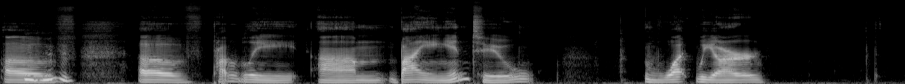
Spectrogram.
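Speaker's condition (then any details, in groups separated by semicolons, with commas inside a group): Stuttering; wants more comfort with own stutter, plans daily mindfulness, positive affirmations, speaking with new people; about 20 takes of 30-second outro while focusing on stuttering, easier once not focusing; practices how to talk, speech came easier when not thinking about stuttering; repeated words, prolonged sounds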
